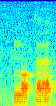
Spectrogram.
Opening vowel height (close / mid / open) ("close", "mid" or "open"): mid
